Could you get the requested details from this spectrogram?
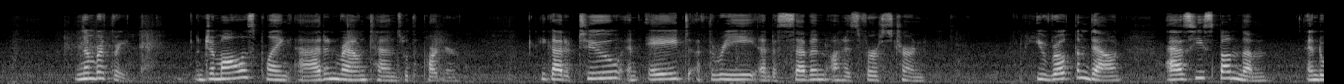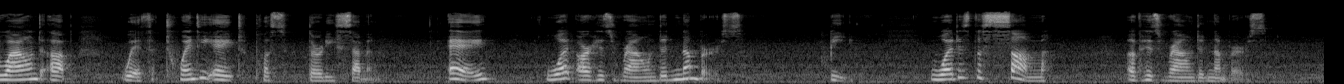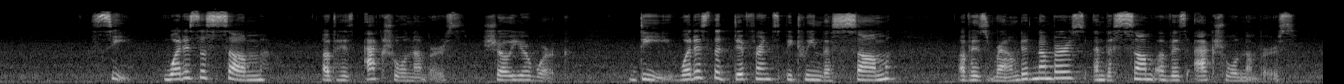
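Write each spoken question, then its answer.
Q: What are his rounded numbers?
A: 30 and 40

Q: What is the sum of his rounded numbers?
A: 70

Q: What is the sum of his actual numbers?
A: 65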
